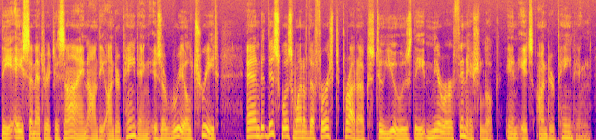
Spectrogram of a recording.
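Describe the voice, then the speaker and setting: A man speaks slowly and lingers on each detail, his pitch rising and falling in a lively way. He shows off a collectible with dry, wry humor. The recording is close and dead, with no room sound. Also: no room sound. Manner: dry, wry asides while reading aloud from a manual. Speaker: collector video host. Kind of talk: unhurried descriptive show-and-tell.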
